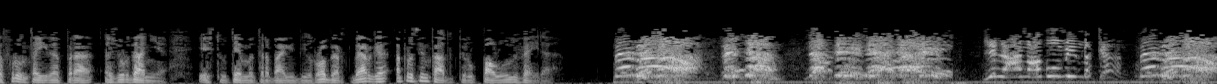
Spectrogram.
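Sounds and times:
speech: 0.0 - 7.1, 9.8 - 12.1
crowd of violent protesters shouting: 6.2 - 10.0, 11.4 - 12.1.

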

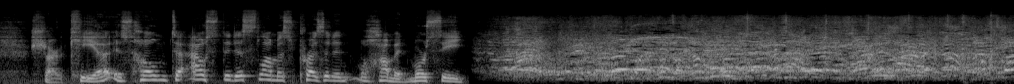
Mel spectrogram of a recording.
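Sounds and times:
speech: 0.3 - 5.0
crowd of supporters clamoring at a polling station in a Cairo suburb: 4.8 - 10.1.

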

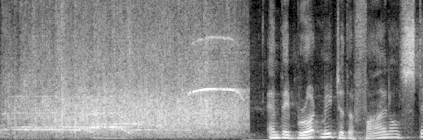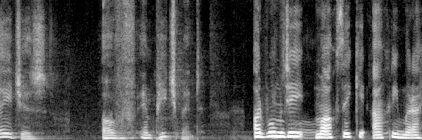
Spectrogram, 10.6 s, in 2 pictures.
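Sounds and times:
enthusiastic crowd applauding the president at the White House: 0.0 - 3.2
speech: 3.4 - 6.0, 6.6 - 7.9, 8.5 - 10.5.

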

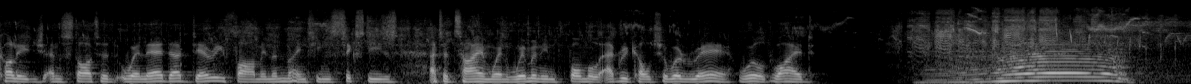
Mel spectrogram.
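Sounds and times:
speech: 0.0 - 8.2
Jersey cow mooing: 9.4 - 11.4.

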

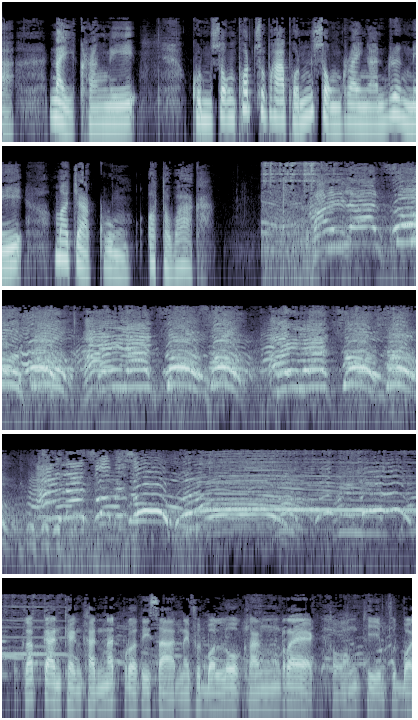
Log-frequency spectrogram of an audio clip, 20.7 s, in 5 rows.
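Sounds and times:
speech: 0.5 - 7.0, 16.8 - 20.6
Thai football fans cheering: 7.3 - 17.4.

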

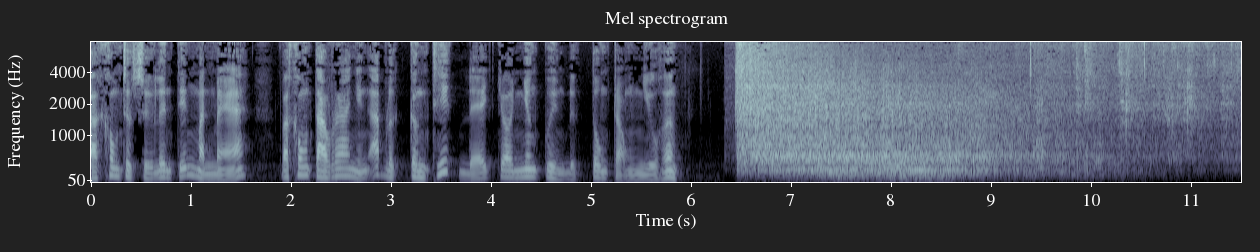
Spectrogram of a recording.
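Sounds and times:
speech: 0.0 - 6.0
barrel bombs exploding on a city's outskirts: 6.4 - 11.4.

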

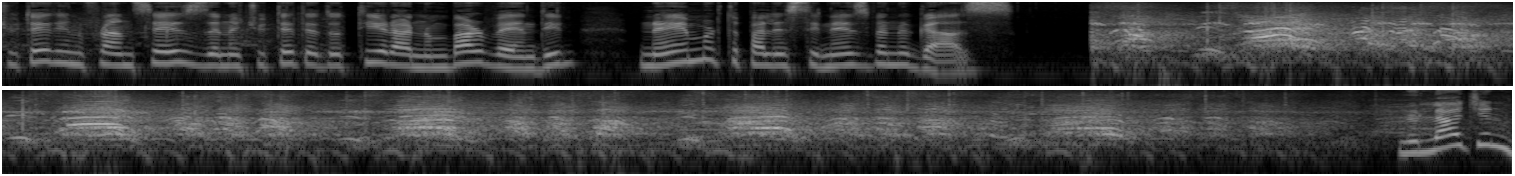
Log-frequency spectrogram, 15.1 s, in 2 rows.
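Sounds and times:
speech: 0.0 - 6.5, 14.5 - 15.1
protest crowd chanting for Palestinians in Gaza in northern Paris: 5.4 - 14.7.

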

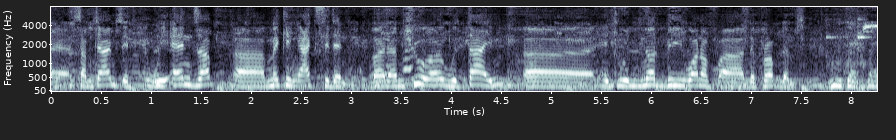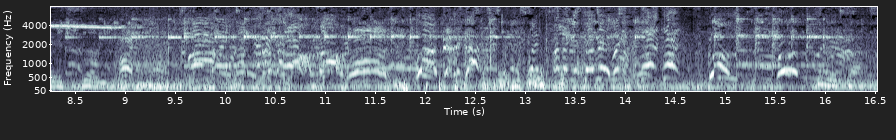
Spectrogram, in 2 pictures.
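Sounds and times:
speech: 0.0 - 9.7, 15.0 - 16.5
overlapping voices calling out: 7.5 - 16.5
blind soccer ball bells jingling: 7.6 - 16.5
patter of running feet: 7.8 - 16.5.

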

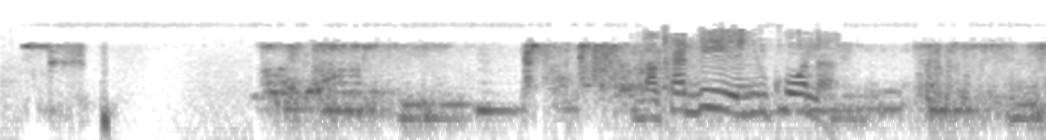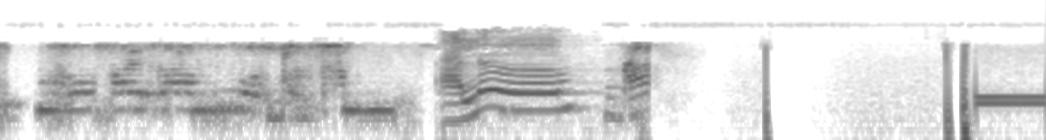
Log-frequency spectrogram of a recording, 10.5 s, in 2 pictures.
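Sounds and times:
voice fragment on a telephone line: 1.3 - 8.5
speech: 3.2 - 4.4, 5.8 - 8.5
telephone line tone after a caller's call drops: 10.1 - 10.4.

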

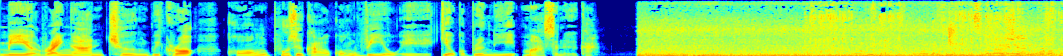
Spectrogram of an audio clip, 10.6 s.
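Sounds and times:
speech: 0.0 - 6.0
airplane engine roaring: 6.4 - 10.6.

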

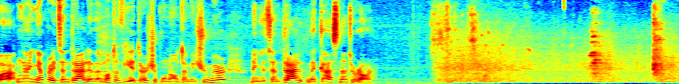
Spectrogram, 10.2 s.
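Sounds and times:
speech: 0.0 - 5.7, 6.4 - 6.8
train passing through rural Virginia countryside: 7.0 - 10.1.

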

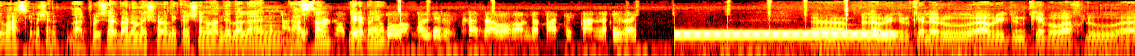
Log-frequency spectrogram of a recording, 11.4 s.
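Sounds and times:
speech: 0.0 - 6.5, 8.2 - 11.3
telephone dial tone after a call is disconnected: 6.8 - 9.0.

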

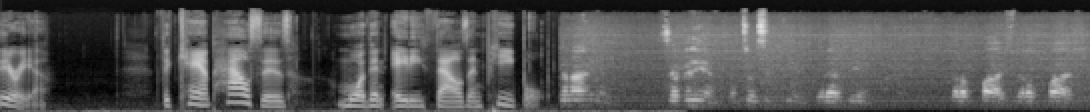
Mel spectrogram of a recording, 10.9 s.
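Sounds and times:
speech: 0.0 - 0.6, 1.6 - 8.8, 9.5 - 10.8
electricity generator droning at a refugee camp near Jordan's border with Syria: 5.6 - 10.8.

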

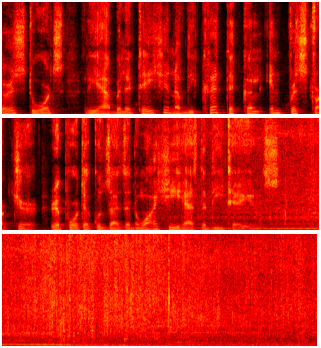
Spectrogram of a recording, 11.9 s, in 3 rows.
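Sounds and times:
speech: 0.0 - 7.7
vehicles driving slowly over potholes on an urban road in Zimbabwe: 5.8 - 11.8.

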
